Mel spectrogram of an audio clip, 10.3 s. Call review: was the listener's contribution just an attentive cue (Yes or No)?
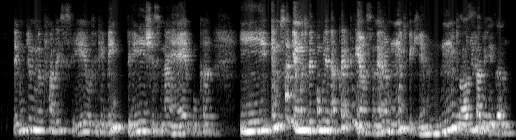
No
